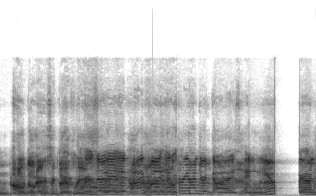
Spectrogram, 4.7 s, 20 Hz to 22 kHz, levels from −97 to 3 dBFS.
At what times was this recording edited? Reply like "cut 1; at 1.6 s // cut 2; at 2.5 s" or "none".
cut 1; at 2.7 s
